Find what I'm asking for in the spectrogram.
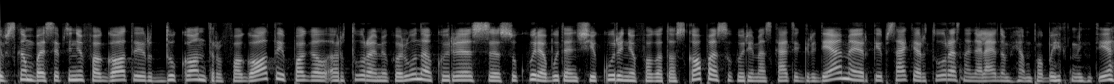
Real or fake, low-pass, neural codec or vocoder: real; 7.2 kHz; none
